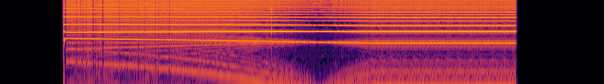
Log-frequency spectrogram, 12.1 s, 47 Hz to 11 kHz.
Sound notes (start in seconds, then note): 1.3 sound of horror beep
